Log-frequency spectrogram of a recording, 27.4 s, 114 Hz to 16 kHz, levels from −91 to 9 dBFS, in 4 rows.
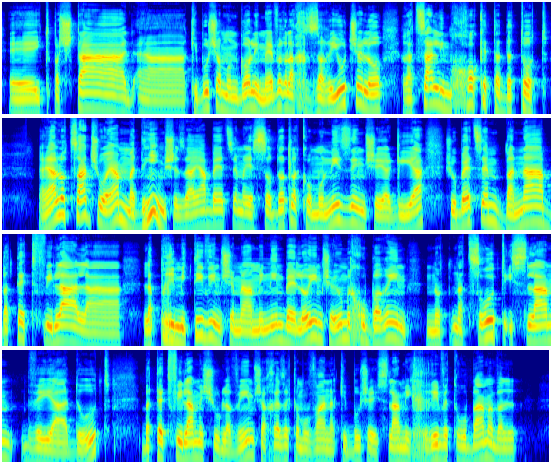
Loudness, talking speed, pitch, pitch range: -25 LUFS, 105 wpm, 135 Hz, 110-165 Hz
